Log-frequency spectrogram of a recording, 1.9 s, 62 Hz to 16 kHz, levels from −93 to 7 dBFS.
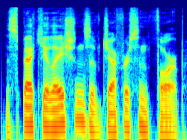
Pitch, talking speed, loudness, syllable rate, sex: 95 Hz, 160 wpm, -19 LUFS, 6.2 syllables/s, male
